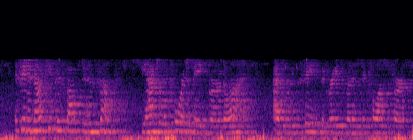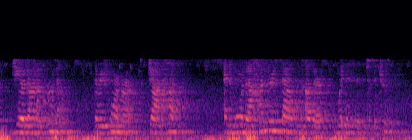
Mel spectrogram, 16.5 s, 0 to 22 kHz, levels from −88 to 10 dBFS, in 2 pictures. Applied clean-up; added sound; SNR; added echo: none; Bird; 1 dB; reverberation time 1.1 s.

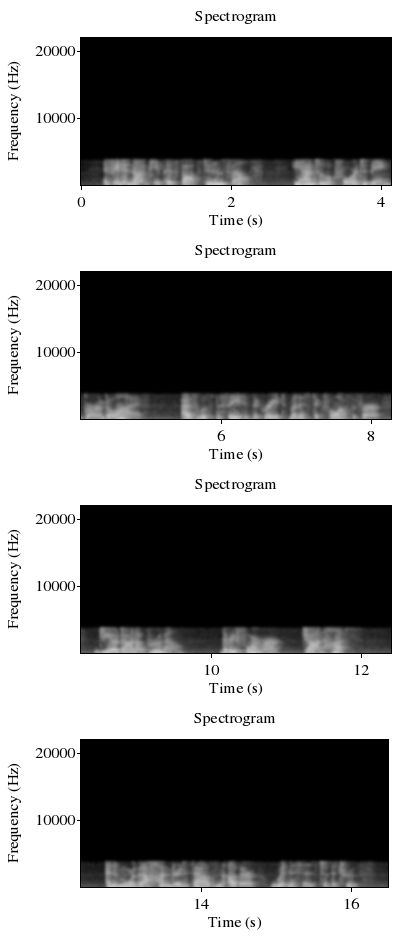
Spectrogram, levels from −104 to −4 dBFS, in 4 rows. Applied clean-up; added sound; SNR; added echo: none; none; none; none.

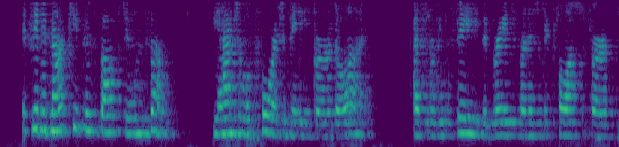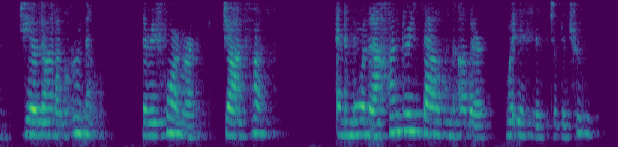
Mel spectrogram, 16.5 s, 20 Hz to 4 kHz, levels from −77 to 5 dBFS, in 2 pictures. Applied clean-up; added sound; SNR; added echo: neural mask model DeepFilterNet 3.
